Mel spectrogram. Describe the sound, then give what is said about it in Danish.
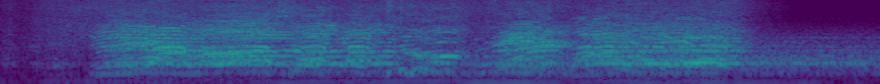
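A large crowd at the youth house chants the Danish slogan "det er vores ungdomshus, fingrene væk" (it's our youth house, hands off) in unison, loud rhythmic shouted phrases rising in two bursts with many voices blending together over a low rumble. “Og så selvfølgelig det der, sådan, den der, man også kan høre, det er vores ungdomshus, fingrene væk.”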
